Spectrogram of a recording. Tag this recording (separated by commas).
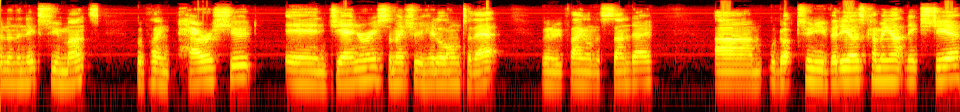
Speech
